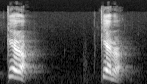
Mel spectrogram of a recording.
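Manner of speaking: loud, harsh "get up" barked at the horse; harsh yell. Acted. Mister Garcia yelling at the fallen horse. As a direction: yell at him to get on his feet.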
